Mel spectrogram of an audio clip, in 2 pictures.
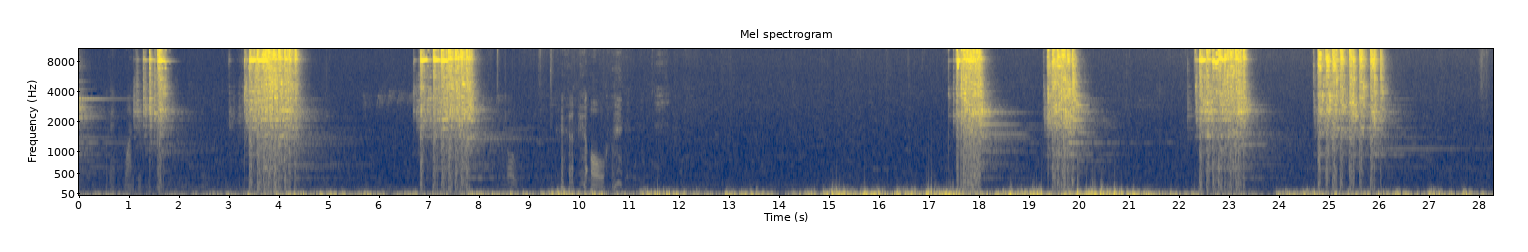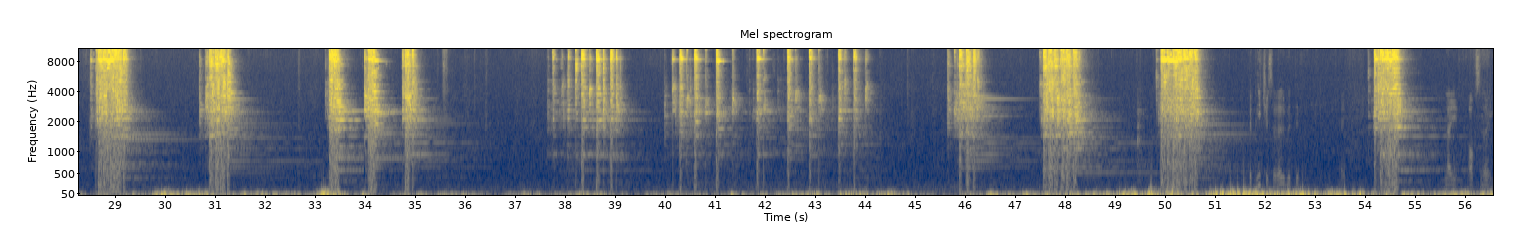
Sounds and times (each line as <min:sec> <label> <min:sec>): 0:00.0 Metal-fence sticks 2 0:02.2
0:03.0 Metal-fence sticks 2 0:05.0
0:06.7 Metal-fence sticks 2 0:08.8
0:17.4 Metal-fence sticks 2 0:18.6
0:22.2 Metal-fence sticks 2 0:23.9
0:24.7 Metal-fence sticks 2 0:26.5
0:28.5 Metal-fence sticks 2 0:29.8
0:30.7 Metal-fence sticks 2 0:35.8
0:37.6 Metal-fence sticks 2 0:44.2
0:45.6 Metal-fence sticks 2 0:49.0
0:49.8 Metal-fence sticks 2 0:51.2
0:54.1 Metal-fence sticks 2 0:55.5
